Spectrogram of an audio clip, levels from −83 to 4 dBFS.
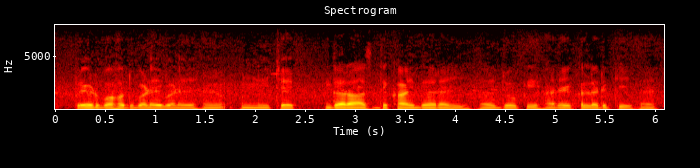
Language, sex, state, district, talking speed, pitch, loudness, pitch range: Hindi, male, Bihar, Lakhisarai, 165 wpm, 105 Hz, -29 LUFS, 100-110 Hz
